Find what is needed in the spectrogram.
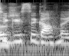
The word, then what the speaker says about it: Tegucigalpa: Now, how do you say, is it Tegucigalpa or something? – Yes. – Am I close? – Tegucigalpa, yes.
